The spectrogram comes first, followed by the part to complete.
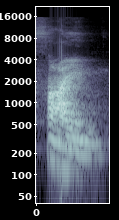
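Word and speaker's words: sign: সাইলেন্ট নয় আবার দেখুন এস আই জি এন এক্ষেত্রে জিটা হবে সাইলেন্ট উচ্চারণ করতে হবে সাইন সাইন কিন্তু এটার ক্ষেত্রে দেখুন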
